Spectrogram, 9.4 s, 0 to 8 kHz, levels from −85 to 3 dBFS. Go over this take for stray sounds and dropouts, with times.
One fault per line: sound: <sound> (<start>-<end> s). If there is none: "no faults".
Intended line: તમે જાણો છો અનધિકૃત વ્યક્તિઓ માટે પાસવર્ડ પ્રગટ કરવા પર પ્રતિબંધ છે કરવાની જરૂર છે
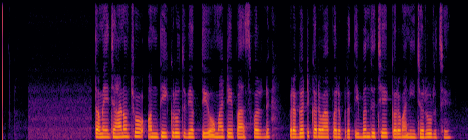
no faults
